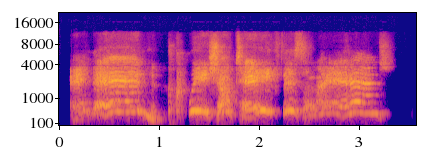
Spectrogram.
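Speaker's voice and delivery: high-pitched shrill villain scream, "land" drawn out. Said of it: "he keeps screaming like that".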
